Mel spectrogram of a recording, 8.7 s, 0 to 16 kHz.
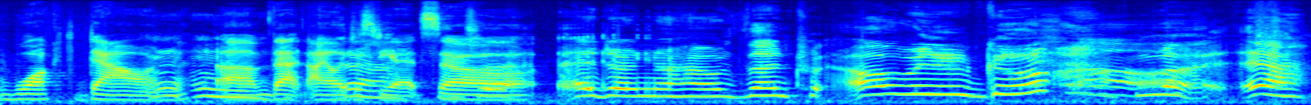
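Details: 25-year-old woman with cerebral palsy from birth brain damage due to lack of oxygen during her mother's prolonged labor, affecting leg and hand movement, coordination and speech; dysarthria.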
